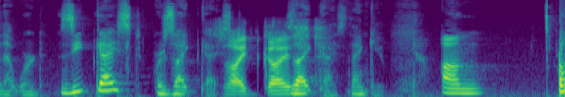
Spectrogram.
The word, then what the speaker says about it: Zeitgeist: Zeitgeist or Zeitgeist?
